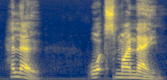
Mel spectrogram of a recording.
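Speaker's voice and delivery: ordinary delivery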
